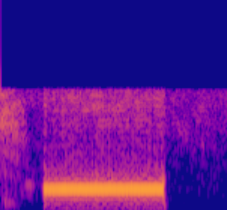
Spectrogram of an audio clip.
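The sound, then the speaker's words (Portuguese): A single ringback tone from an outgoing telephone call plays as a steady, mid-pitched beep lasting about a second, alone after a short faint sound. “pera aí que eu tô ligando aqui pra dona Cleonice”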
